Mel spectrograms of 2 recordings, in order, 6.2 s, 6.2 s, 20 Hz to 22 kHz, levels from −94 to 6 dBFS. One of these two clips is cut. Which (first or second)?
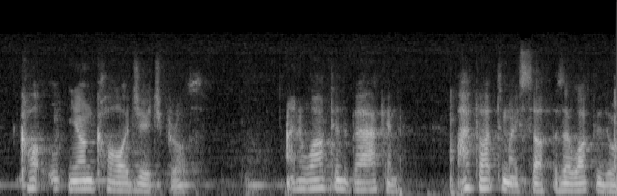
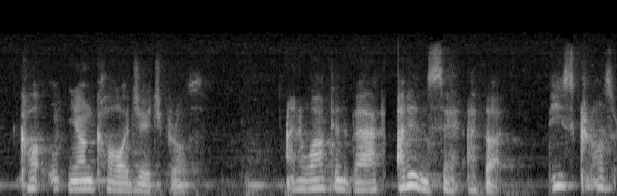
second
